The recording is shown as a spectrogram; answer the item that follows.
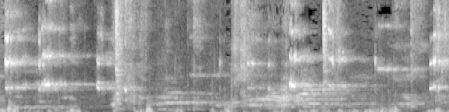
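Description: Badminton doubles rally: rackets sharply striking the shuttlecock several times, with court shoes squeaking on the hall floor and thudding footfalls as the players move.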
